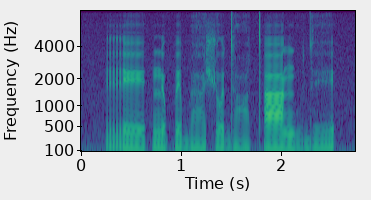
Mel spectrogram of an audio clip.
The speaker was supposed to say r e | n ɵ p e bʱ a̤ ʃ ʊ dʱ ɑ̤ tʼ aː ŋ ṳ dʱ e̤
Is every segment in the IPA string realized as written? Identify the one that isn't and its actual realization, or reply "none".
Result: none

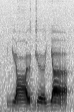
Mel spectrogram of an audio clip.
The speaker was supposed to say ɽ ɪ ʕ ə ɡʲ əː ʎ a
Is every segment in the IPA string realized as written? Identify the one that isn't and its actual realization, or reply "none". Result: ɽ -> ʎ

